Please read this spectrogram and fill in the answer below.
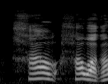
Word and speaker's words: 하와: 사실 이게 하와에서 이브는 완전히 뭐 전혀 다른 발음인데 이게 단계를 거치다 보니까 이렇게 전혀 다른 발음이 돼버린 거죠.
